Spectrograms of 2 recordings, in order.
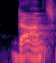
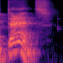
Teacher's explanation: some people might say dance with the palm vowel, while others say dance with the trap vowel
